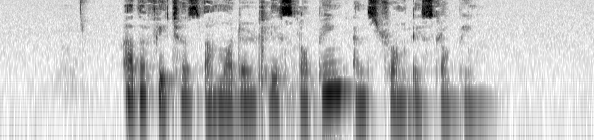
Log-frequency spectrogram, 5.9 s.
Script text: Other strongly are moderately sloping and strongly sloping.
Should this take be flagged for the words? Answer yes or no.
yes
